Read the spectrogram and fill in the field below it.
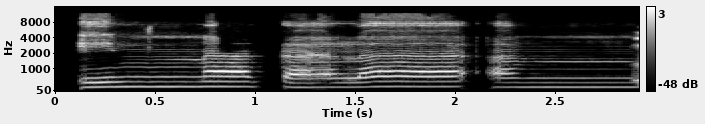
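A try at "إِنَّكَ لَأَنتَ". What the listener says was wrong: la anta lanya pendek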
